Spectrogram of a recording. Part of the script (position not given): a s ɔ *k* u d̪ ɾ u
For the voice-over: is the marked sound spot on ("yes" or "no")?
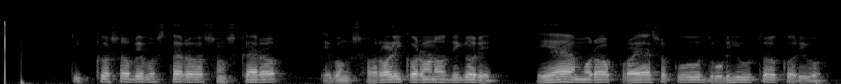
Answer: yes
